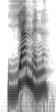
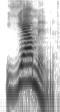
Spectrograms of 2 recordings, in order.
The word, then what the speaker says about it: Yemen: Dude, not only does Bob mispronounce my name as Femboys, he pronounces Yemen as Yamen. He thinks it's pronounced Yamen, and we're meant to take his opinion seriously.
